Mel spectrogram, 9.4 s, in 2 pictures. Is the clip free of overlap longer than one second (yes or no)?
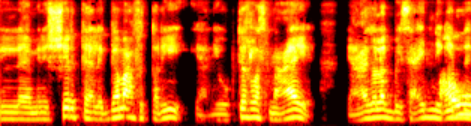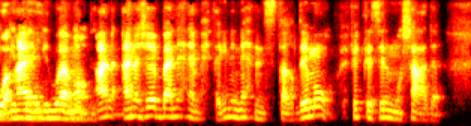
no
